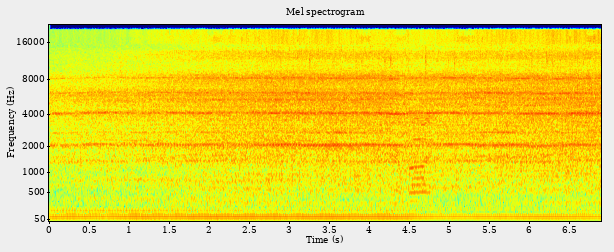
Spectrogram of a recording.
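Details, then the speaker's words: 2013 Honda Goldwing flat-six, 20,047 miles, smooth, even low idle with a steady beat, no knocks or ticks; sounds very nice, believed well maintained, normal idle. "Fires right up. Sounds very nice."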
